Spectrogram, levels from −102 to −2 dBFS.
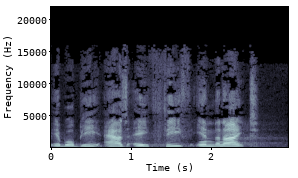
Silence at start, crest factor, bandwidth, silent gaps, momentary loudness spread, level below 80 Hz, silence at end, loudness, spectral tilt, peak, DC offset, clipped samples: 0 s; 20 dB; 16 kHz; none; 10 LU; -80 dBFS; 0.35 s; -29 LUFS; -3 dB/octave; -10 dBFS; under 0.1%; under 0.1%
